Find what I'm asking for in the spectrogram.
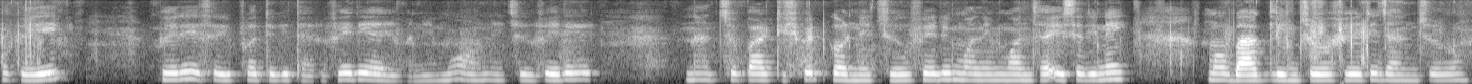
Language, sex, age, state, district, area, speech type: Nepali, female, 18-30, West Bengal, Darjeeling, rural, spontaneous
